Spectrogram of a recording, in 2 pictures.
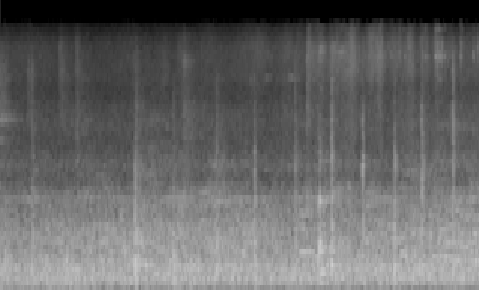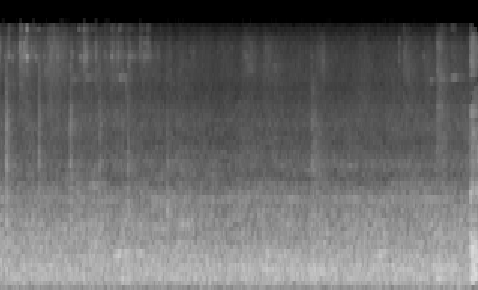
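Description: Escalator running: a steady mechanical rumble with scattered light clicks and knocks from the moving steps.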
